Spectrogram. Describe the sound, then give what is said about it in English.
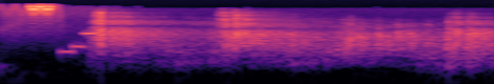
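Heavy street fighting in Sana'a, Yemen, as government forces attack the home of a powerful tribal leader: a few loud, heavy thuds and bursts follow one another over a rough, continuous noisy background. “The sound there of heavy fighting returned this morning on the streets of Sana'a after government forces attacked the home of a powerful tribal leader.”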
